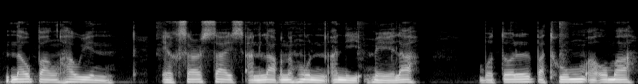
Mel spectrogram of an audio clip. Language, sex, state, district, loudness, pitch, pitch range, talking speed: Mizo, male, Mizoram, Aizawl, -14 LUFS, 105 Hz, 100-115 Hz, 140 wpm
